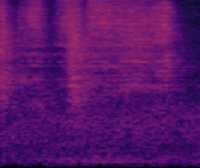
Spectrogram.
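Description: Faint rubbing of a cloth wiped over a painted car-body end cap, two soft swishes over a low steady hiss, as the part is wiped down ahead of clear coat.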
